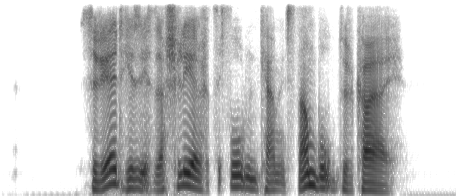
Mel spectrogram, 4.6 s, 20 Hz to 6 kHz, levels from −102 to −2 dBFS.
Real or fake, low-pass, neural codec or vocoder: fake; 5.4 kHz; codec, 16 kHz in and 24 kHz out, 0.4 kbps, LongCat-Audio-Codec, four codebook decoder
